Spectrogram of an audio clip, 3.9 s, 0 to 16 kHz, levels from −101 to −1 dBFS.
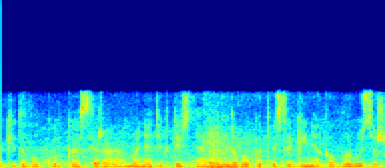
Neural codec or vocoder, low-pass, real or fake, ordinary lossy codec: none; 7.2 kHz; real; MP3, 64 kbps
